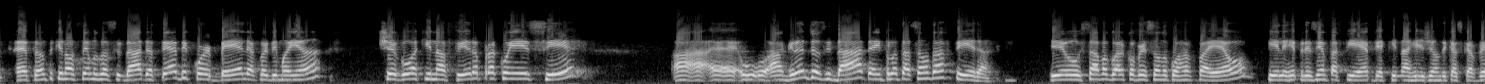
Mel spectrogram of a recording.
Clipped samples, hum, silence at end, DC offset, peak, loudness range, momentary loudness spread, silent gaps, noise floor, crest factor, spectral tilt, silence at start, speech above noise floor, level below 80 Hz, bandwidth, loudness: under 0.1%; none; 0 s; under 0.1%; -4 dBFS; 1 LU; 4 LU; none; -53 dBFS; 12 dB; -5 dB/octave; 0 s; 38 dB; -54 dBFS; 11 kHz; -14 LUFS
